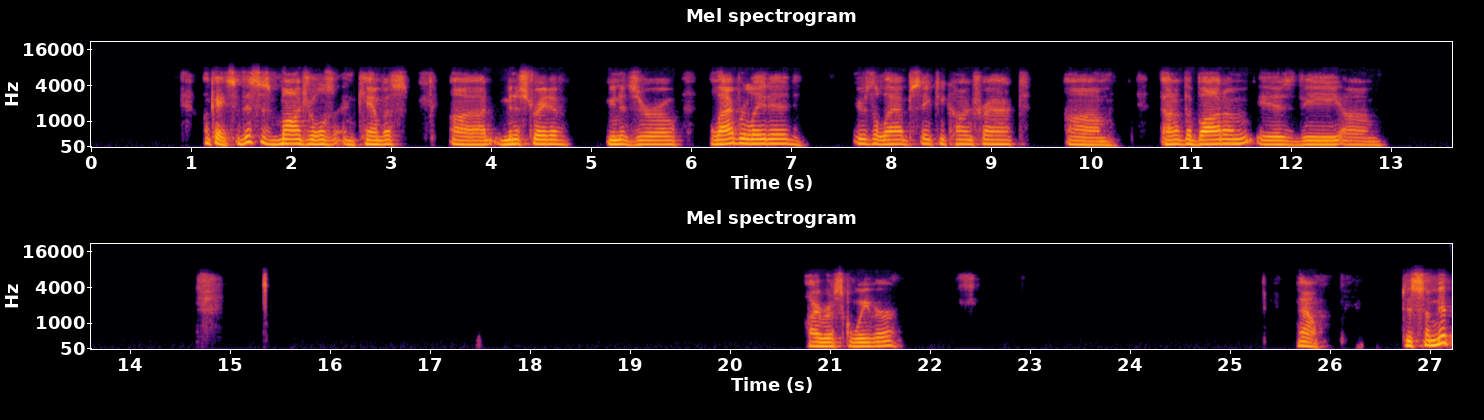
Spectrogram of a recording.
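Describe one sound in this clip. An older man speaks calmly through a headset microphone on an online call.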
